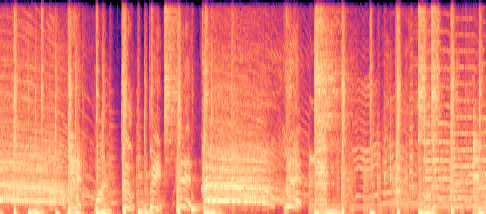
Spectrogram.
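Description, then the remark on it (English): A crowd screams loudly and continuously for several seconds on a count of three, as asked: a dense wall of high-pitched shrieking and yelling that surges and swells without a break. “If you wanna scream to the break of dawn, at the count of three, scream loud and long.”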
